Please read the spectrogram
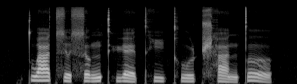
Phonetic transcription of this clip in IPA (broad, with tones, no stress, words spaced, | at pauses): t̪wä˥t͡sɹ̩˨ sɤ˧˥ŋt̪ʰɥɛ˨˩t̪ʰi˧˥ kʰu˧˥ ʈ͡ʂʰa˨˩nt̪ɤ˥˩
